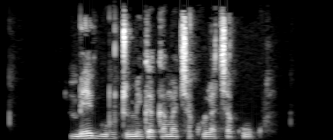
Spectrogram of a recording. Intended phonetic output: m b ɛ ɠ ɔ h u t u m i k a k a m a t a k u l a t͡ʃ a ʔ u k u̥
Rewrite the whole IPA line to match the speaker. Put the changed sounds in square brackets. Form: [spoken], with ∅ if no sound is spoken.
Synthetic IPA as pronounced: m b ɛ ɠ [u] h u t u m i k a k a m a [t͡ʃ] a k u l a t͡ʃ a [k] u k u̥

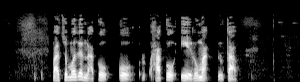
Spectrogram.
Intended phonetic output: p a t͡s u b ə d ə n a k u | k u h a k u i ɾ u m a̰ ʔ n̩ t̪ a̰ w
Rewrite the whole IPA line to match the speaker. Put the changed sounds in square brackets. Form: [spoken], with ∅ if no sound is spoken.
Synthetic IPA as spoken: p a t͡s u [m] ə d ə n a k u | k u h a k u i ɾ u m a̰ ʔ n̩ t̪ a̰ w

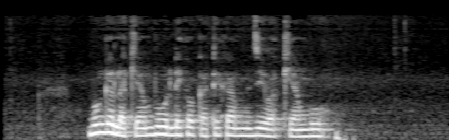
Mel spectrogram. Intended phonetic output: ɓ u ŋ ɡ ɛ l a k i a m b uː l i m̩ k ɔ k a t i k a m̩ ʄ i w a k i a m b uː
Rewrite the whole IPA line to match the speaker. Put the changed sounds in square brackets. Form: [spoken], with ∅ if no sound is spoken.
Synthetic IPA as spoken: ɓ u ŋ ɡ ɛ l a k i a m b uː l i [∅] k ɔ k a t i k a m̩ ʄ i w a k i a m b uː

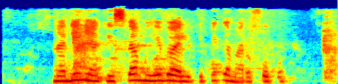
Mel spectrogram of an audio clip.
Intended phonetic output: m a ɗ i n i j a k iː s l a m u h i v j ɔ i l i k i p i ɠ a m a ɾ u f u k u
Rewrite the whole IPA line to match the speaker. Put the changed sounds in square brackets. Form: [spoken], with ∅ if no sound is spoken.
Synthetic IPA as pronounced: [n] a ɗ i n i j a k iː s l a m u h i v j ɔ [a] l i k i p i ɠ a m a ɾ u f u k u

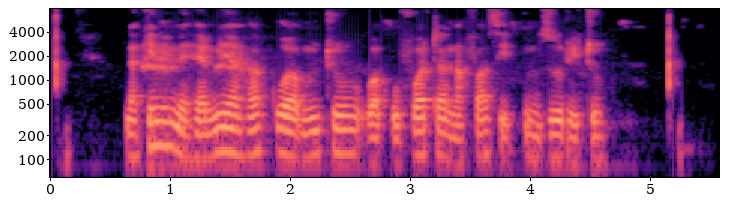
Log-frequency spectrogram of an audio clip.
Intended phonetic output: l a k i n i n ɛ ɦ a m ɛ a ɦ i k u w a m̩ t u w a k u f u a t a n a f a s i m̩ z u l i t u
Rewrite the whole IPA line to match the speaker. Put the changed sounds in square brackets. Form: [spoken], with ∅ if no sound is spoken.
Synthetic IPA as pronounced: l a k i n i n ɛ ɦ [ɛ] m [i] a ɦ [a] k u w a m̩ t u w a k u f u a t a n a f a s i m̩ z u [ɾ] i t u

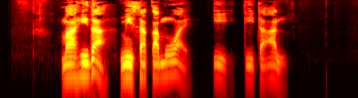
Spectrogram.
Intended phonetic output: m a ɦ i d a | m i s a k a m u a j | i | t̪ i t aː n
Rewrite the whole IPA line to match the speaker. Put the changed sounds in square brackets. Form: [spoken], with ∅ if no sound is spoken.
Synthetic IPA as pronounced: m a ɦ i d a | m i s a k a m u a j | i | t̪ i t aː n

